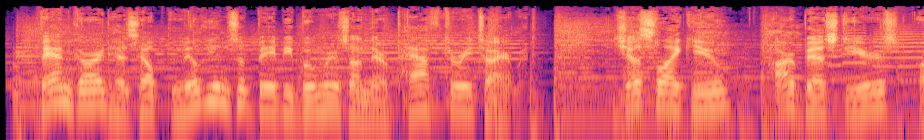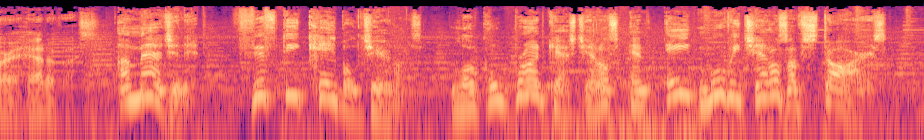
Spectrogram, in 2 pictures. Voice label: english us m commercial, voice demos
